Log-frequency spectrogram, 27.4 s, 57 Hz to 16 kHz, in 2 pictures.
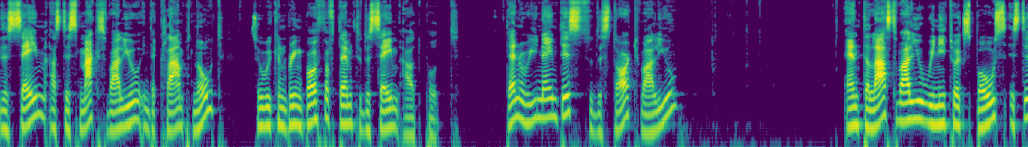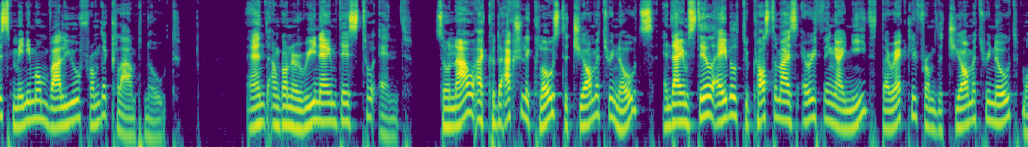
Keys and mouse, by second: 1.1-3.2 drag, 6.6 click, 7.5-11.0 drag, 12.8-15.0 drag, 17.7-19.1 drag, 20.2-21.7 drag.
